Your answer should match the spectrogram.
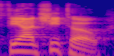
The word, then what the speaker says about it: fianchetto: So bad pronunciation for fianchetto is fianchetto. Don't tell me otherwise, you guys.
